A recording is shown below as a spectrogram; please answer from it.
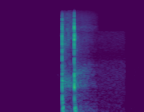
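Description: Two sharp clicks about a fifth of a second apart, about a second in, each followed by a short fainter noise that dies away; silence before them.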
